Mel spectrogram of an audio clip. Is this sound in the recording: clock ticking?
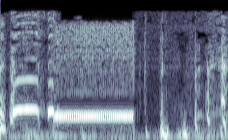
no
